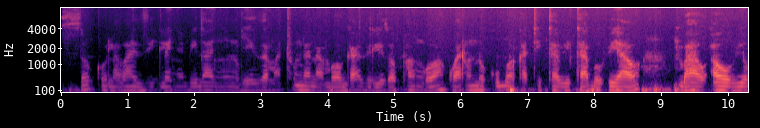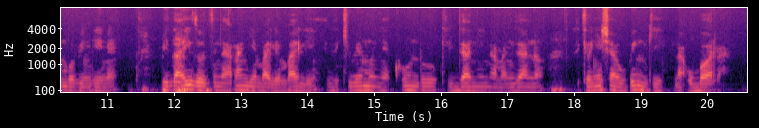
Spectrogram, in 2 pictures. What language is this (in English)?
Swahili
